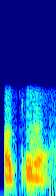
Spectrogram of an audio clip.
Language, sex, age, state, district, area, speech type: Maithili, male, 60+, Bihar, Samastipur, rural, conversation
